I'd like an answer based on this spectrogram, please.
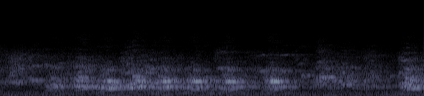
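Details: Kochi street dogs in Kabul barking at night: many dogs give rhythmic, mid-pitched barks at a quick pace of about three a second, with a sharper bark at the close.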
